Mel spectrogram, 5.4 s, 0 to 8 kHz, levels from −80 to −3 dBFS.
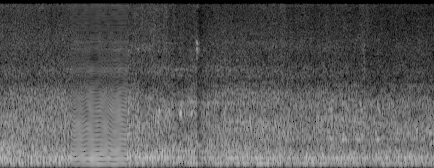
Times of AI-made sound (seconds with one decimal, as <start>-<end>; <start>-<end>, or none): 0.9-1.6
